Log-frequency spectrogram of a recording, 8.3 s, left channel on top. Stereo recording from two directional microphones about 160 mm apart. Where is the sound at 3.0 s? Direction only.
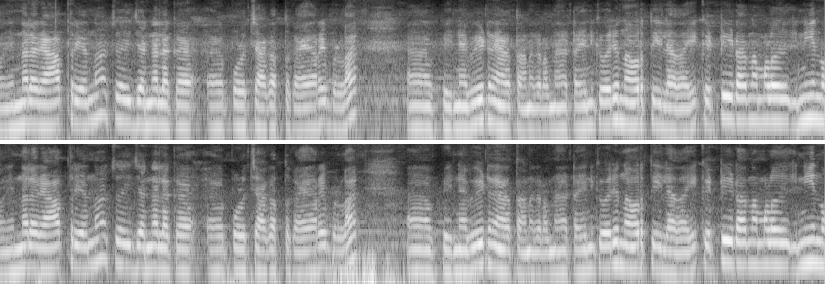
25° right (ahead or behind).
